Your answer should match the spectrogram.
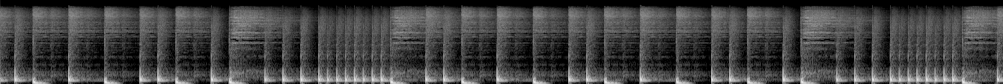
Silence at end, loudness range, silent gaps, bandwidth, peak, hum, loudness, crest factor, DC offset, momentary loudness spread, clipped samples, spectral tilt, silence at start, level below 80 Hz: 0 s; 1 LU; none; 16.5 kHz; 0 dBFS; none; -17 LUFS; 16 dB; under 0.1%; 4 LU; under 0.1%; -5 dB/octave; 0 s; -26 dBFS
